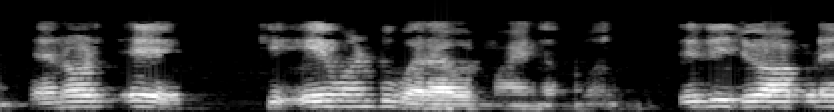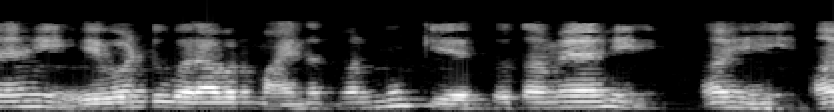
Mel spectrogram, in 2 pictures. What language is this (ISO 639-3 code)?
guj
